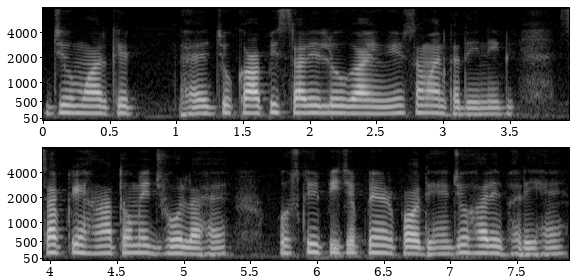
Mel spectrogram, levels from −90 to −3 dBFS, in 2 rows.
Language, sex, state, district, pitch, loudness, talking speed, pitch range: Maithili, male, Bihar, Supaul, 185 Hz, -31 LUFS, 215 wpm, 170-195 Hz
